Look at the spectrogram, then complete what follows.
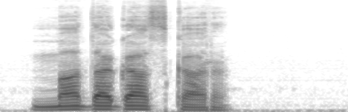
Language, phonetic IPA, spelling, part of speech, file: Polish, [ˌmadaˈɡaskar], Madagaskar, proper noun, Pl-Madagaskar.ogg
